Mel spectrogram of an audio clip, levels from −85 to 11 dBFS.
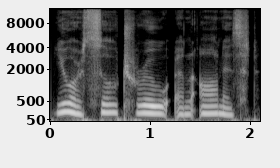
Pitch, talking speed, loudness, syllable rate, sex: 180 Hz, 170 wpm, -15 LUFS, 4.2 syllables/s, female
